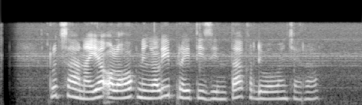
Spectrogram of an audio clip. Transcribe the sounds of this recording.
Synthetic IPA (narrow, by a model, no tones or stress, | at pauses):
rut̪̚saɦanajaʔɔlɔɦɔk̚niŋɡalipɾejt̪izint̪akɨrdiwawaɲt͡ʃaɾa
